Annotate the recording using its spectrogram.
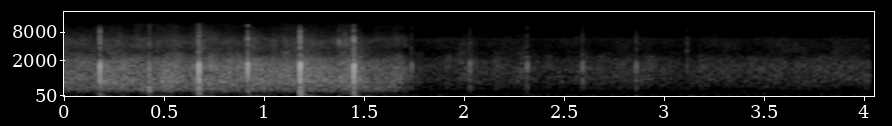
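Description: Audience applause at the end of a lecture, dense at first, then dropping off abruptly a little under two seconds in to a few scattered claps.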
